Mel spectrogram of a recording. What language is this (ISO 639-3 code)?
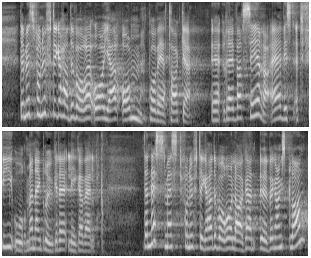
nor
